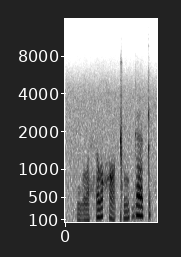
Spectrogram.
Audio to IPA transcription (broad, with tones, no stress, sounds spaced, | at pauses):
w o˩ ħ u˧˥ χ ɔ˧˩ ǁ u˧˥ ɡ ɛ˥ ʈ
